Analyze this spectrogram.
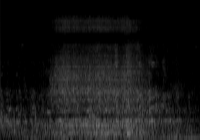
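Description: A crowd applauds, heard through a television speaker.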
